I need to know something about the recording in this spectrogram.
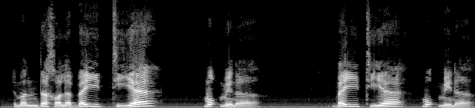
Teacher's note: اما حفص به فتح الیا خونده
